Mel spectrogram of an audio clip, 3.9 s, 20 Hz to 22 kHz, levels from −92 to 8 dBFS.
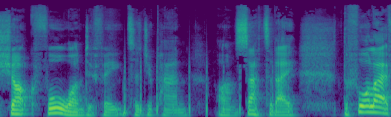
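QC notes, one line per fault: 1.25–2.90 s, train of clicks: Something is likely injecting a short pulse into the signal path over and over, as interference from nearby equipment or an interface that keeps losing its footing would. About ten near-identical clicks arrive at a steady 6.1 per second, heard as even ticking laid over the speech and in the gaps between. Each peaks a few decibels above the speech, so they cut through plainly rather than sitting underneath it.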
